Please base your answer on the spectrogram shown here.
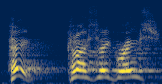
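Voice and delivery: lightly voiced eager child; eager kid. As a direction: play the six-year-old eagerly asking to pray. Six-year-old kid voiced.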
